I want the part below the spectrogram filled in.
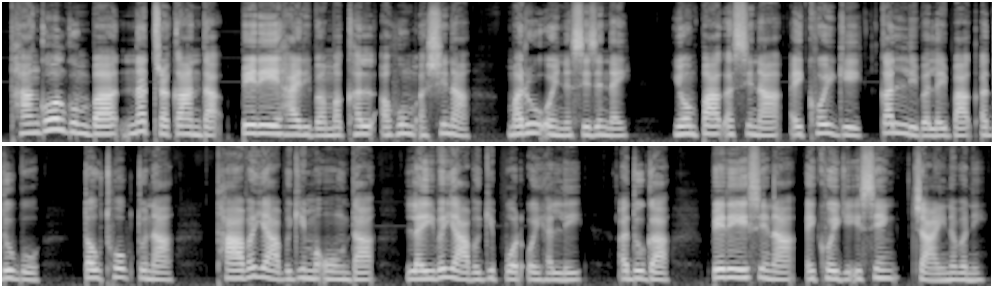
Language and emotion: Manipuri, neutral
